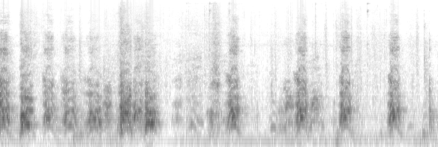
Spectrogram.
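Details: A Rottweiler in protection training, biting a sleeve for the first time, barks in rapid, deep, forceful bursts, then in spaced volleys.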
